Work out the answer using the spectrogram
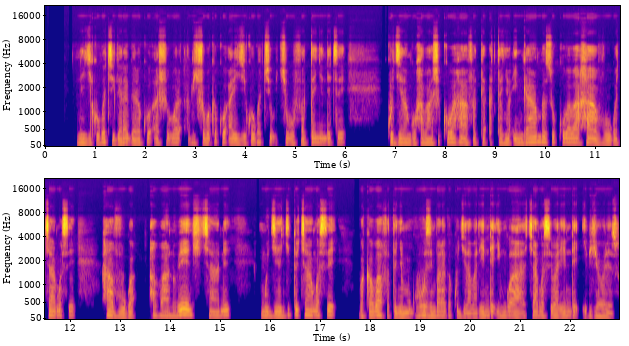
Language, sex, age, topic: Kinyarwanda, male, 18-24, health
